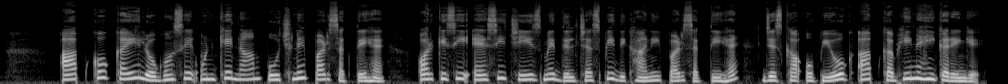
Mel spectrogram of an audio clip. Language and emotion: Hindi, neutral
